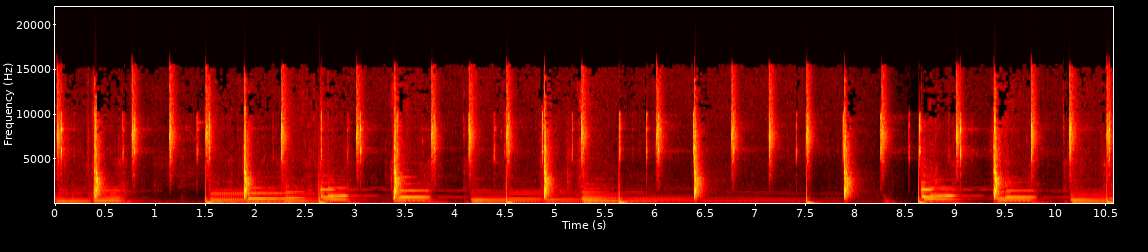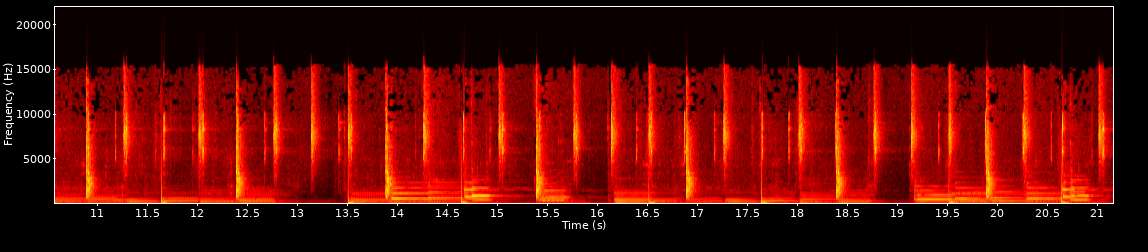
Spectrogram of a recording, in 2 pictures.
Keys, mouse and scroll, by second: 1.5 middle click, 2.2 click, 2.8 click, 3.5 KP_0, 4.7 click, 5.2 click, 5.8 KP_0, 6.9 KP_0, 8.1-9.3 middle drag, 10.6 middle click, 10.7-11.2 scroll down 1, 11.2-12.7 shift+middle drag, 12.7 click, 13.4 r, 15.4 r, 16.9 click, 17.7 click, 20.1 click, 20.8 click.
